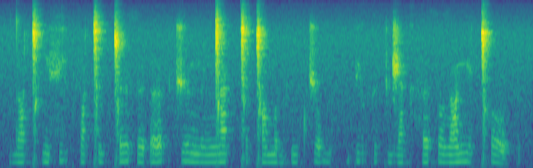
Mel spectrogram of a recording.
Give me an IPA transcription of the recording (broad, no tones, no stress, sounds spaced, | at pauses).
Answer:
d ɒ ǀʰ i fʲ ø k p ɒ ǀ i ǀ ø θ ø ʔ ə | t͡ʃ ø ŋ ø ŋ͡ǀ a k ǀ ə ǀ ɒ m ə b ʔ i p t͡ʃ o b | pʲ o k ø k d͡ʒ a k h ə θ o ð ɒ mʲ a ǀʰ o p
